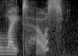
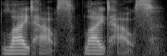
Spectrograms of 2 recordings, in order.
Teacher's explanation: for a Canadian, we use these two mid-central diphthongs, I and ow · It's obviously something we Canadians do as opposed to the Americans, and it's called raising because we raise our jaw up. We don't drop our jaw quite as low as the Americans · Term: Canadian raising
